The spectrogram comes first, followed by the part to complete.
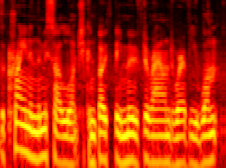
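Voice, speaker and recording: A man casually narrating a toy playset review, explaining the features in a relaxed way. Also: lowish voice, quick pace, muffled recording.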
